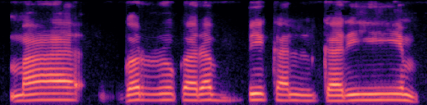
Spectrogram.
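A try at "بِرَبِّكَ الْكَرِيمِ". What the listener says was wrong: বাজের বি ছেড়ে গেল। বিরব্বিকাল।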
